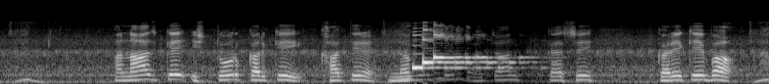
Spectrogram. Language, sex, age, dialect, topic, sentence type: Bhojpuri, male, 18-24, Northern, agriculture, question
